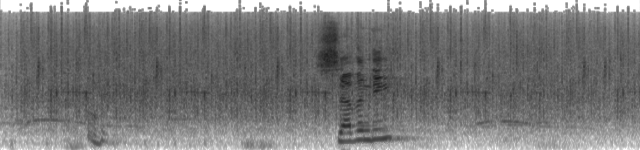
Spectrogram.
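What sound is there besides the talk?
audience clapping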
